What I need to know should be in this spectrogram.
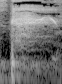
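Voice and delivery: a burst of high airless laughter; high breathy laugh. Real, not acted. Preacher laughing at his own joke, high airless laugh.

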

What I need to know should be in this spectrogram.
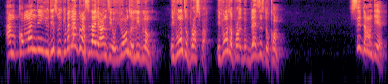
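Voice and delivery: loud, high commanding preacher; preaching command. Real, not acted. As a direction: order them to sit, full force.

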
